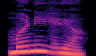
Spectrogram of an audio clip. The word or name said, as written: ಮಣಿಹ್ಯ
